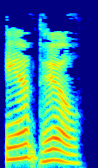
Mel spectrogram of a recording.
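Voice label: "ant hill", British English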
